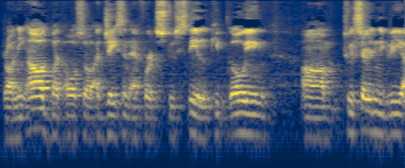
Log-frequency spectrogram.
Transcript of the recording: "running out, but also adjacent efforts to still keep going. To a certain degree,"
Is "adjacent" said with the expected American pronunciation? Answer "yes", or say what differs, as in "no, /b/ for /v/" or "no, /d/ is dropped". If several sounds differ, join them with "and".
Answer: yes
